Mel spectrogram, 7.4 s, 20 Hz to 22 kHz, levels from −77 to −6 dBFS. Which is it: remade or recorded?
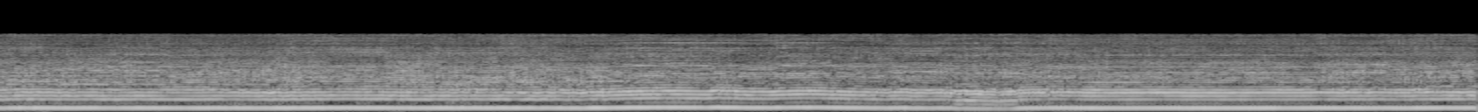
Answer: remade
